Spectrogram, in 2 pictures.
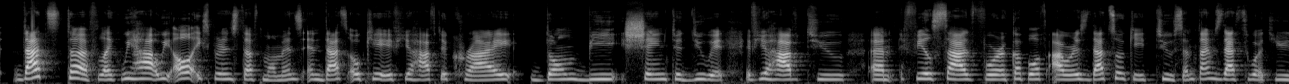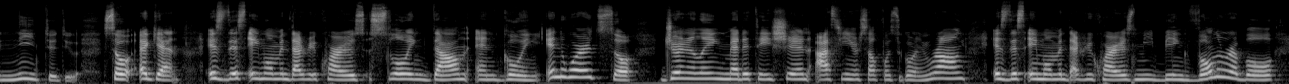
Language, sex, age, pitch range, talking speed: English, female, 20-39, 220-250 Hz, 175 wpm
